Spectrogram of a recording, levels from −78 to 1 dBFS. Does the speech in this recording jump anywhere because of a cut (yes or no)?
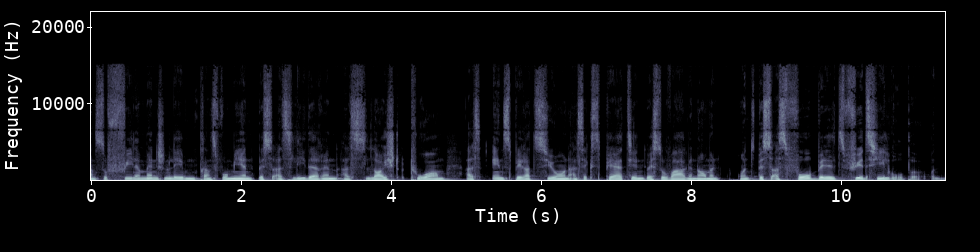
yes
